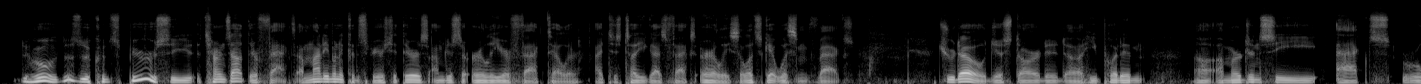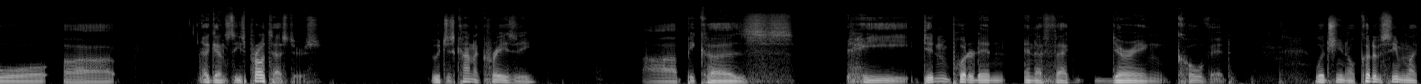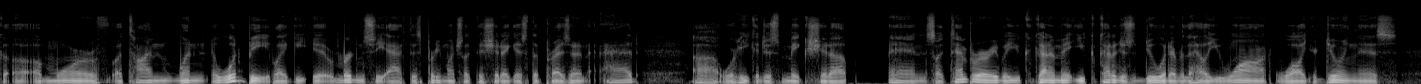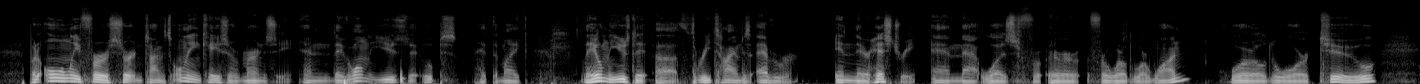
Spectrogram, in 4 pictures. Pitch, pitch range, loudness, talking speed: 90 Hz, 80-100 Hz, -26 LUFS, 185 wpm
